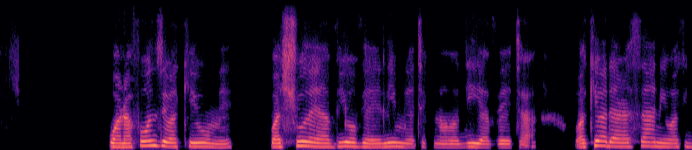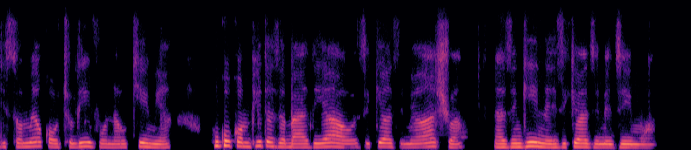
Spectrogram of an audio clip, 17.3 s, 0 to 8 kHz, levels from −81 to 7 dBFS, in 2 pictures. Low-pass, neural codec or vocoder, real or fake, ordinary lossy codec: 7.2 kHz; vocoder, 24 kHz, 100 mel bands, Vocos; fake; Opus, 16 kbps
